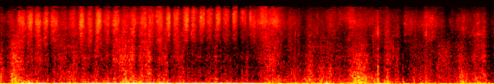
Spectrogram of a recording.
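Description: Fingers rubbing briskly through hair and over the scalp in quick, even strokes, loudest in the first three seconds, then softer, slower rubbing.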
